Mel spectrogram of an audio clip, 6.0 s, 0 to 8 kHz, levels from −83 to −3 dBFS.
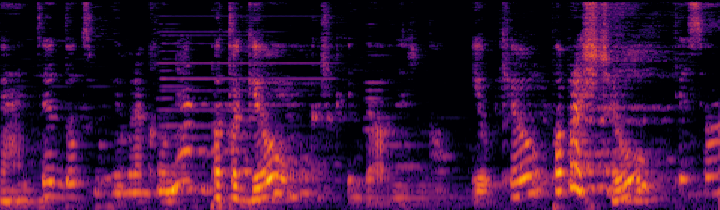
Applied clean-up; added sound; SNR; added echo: classical method WPE with log-MMSE.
